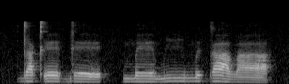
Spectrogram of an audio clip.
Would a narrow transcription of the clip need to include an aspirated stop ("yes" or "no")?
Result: no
